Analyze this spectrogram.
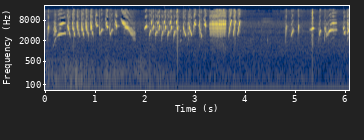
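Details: A European goldfinch sings rapid, high, tinkling twitters and a buzzy rattling trill, with a few sharp clicks in the background and sparse notes toward the end.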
